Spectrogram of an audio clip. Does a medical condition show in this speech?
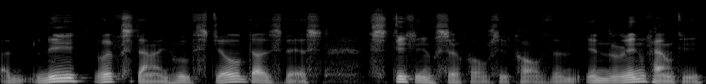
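Yes: enlarged tongue from vascular growth; vascular malformation of face and mouth, lower lip and lower mouth removed, tongue and throat surgeries, heavy radiation; harder swallowing, speech affected.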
